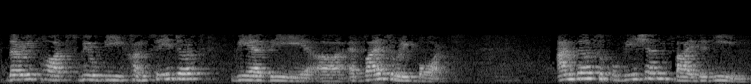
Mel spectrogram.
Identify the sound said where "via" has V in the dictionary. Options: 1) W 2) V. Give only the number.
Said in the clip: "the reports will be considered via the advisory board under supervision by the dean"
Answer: 1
